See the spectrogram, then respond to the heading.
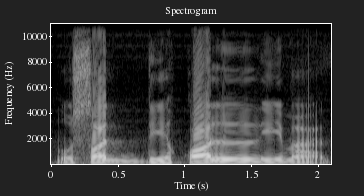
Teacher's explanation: kita masukkan kepada huruf lam musaddiqol lima awalnya dibaca musaddiqon lima karena bertemu lam masuk tanwinnya kepada lam nunnya hilang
